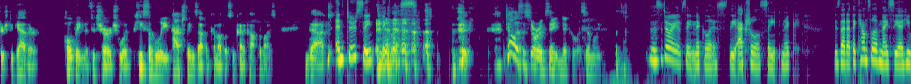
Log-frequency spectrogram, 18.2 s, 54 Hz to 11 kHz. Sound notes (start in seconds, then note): 7.4 laughing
